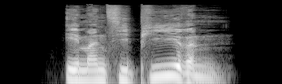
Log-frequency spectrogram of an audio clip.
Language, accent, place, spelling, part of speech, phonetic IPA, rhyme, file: German, Germany, Berlin, emanzipieren, verb, [emant͡siˈpiːʁən], -iːʁən, De-emanzipieren.ogg
- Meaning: to emancipate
